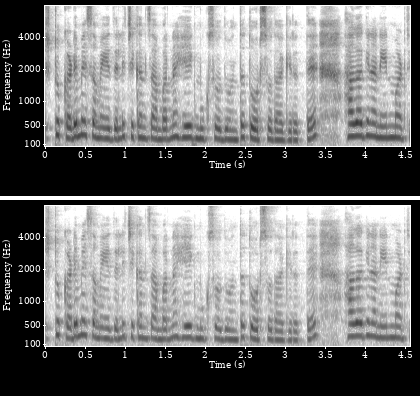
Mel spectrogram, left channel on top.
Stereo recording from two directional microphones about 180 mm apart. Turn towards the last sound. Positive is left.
turn(degrees=25)  # may be behind; listen again after turning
